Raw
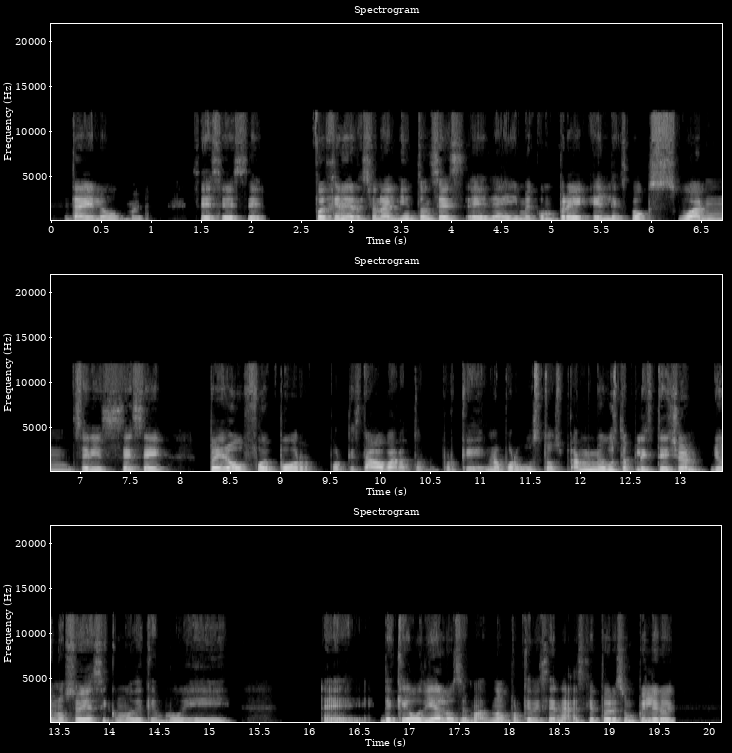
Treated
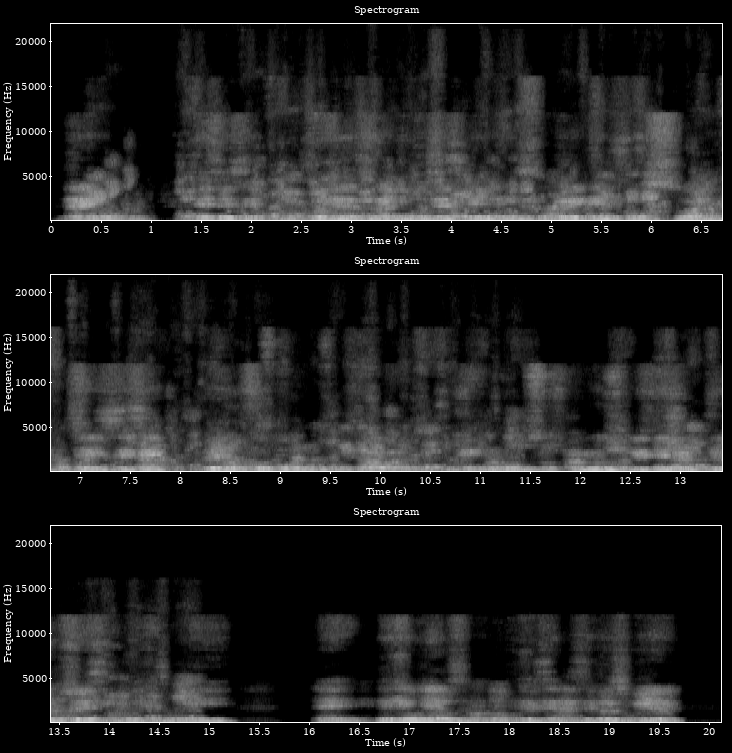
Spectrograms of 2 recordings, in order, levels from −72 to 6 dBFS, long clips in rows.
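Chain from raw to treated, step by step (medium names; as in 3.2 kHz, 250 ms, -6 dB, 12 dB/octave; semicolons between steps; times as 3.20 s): phase randomisation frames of 200 ms; ever faster or slower copies 215 ms, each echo +5 st, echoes 3, each echo -6 dB; peaking EQ 880 Hz -15 dB 1 oct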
